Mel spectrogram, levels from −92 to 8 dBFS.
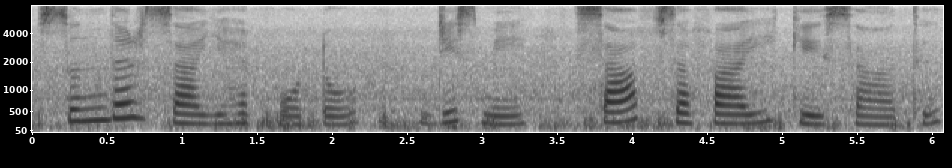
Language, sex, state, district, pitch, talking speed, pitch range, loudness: Hindi, female, Haryana, Jhajjar, 220 Hz, 90 wpm, 210-245 Hz, -17 LUFS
